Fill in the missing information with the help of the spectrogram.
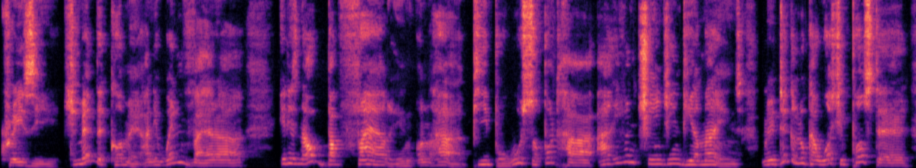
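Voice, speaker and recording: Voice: mid-range voice, sing-song, a little slow. A narrator giving dramatic, judgmental news commentary over clips.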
